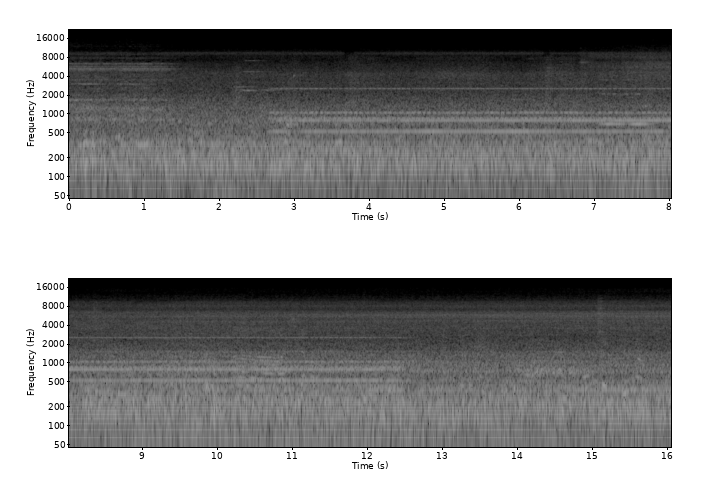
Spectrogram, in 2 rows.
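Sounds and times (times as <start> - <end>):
electric train humming: 2.7 - 14.9.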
